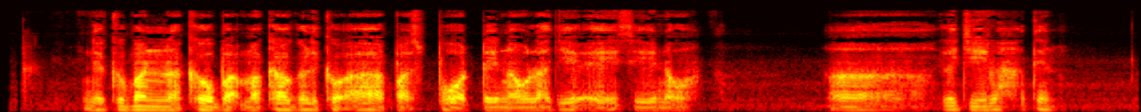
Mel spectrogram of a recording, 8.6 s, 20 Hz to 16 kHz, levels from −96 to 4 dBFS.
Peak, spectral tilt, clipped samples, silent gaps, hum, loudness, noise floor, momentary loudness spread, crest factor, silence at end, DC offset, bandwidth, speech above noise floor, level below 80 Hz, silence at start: -4 dBFS; -4.5 dB/octave; under 0.1%; none; none; -26 LUFS; -61 dBFS; 13 LU; 22 dB; 0.65 s; under 0.1%; 11.5 kHz; 36 dB; -62 dBFS; 0.15 s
